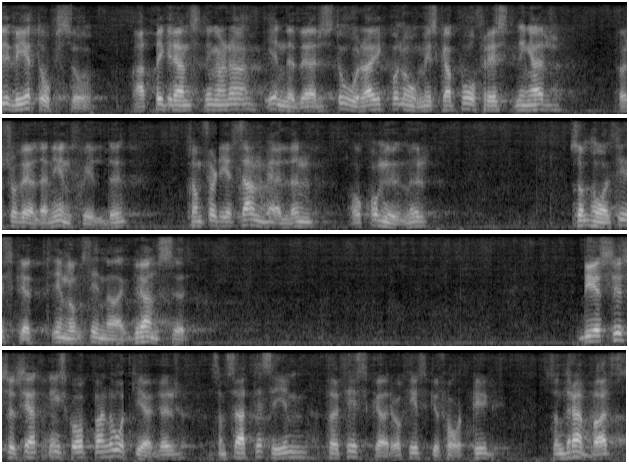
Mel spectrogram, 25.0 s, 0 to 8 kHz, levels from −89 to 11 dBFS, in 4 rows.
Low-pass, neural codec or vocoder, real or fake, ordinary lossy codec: 7.2 kHz; codec, 24 kHz, 3 kbps, HILCodec; fake; AAC, 32 kbps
